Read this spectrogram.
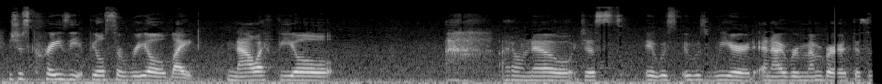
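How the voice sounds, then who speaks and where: A woman eyewitness recording herself while shaken and near tears, rambling and swearing, her voice climbing high as she retells what she saw. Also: little pitch movement, unhurried, few pauses, background noise. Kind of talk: shaken self-recorded phone video.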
